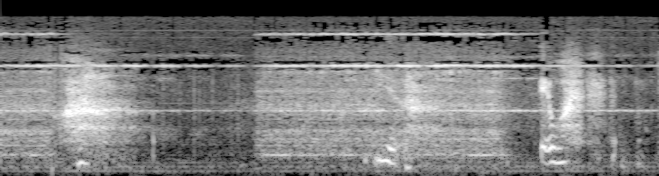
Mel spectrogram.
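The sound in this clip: A telephone ringing with thin, steady tones over continuous background noise, while voices speak briefly over and between the rings.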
